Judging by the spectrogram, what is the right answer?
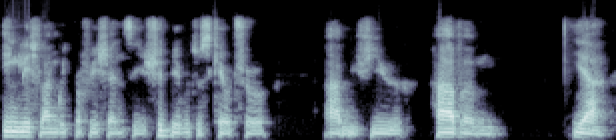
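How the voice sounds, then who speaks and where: A man walking viewers through a form in a tutorial, giving advice in a halting way with many filler sounds. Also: low-pitched, steady tone, a little mellow, slightly rough, highs cut off. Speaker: scholarship advice YouTuber. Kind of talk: screen-share walkthrough tutorial.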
